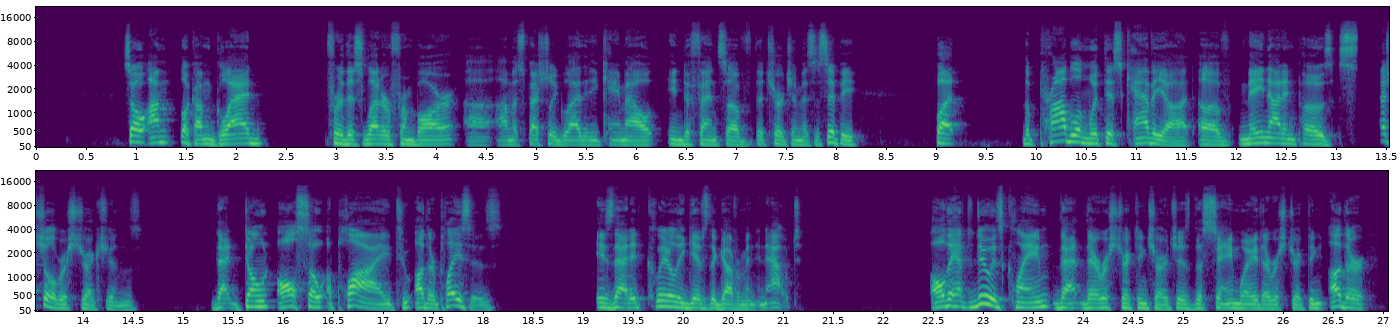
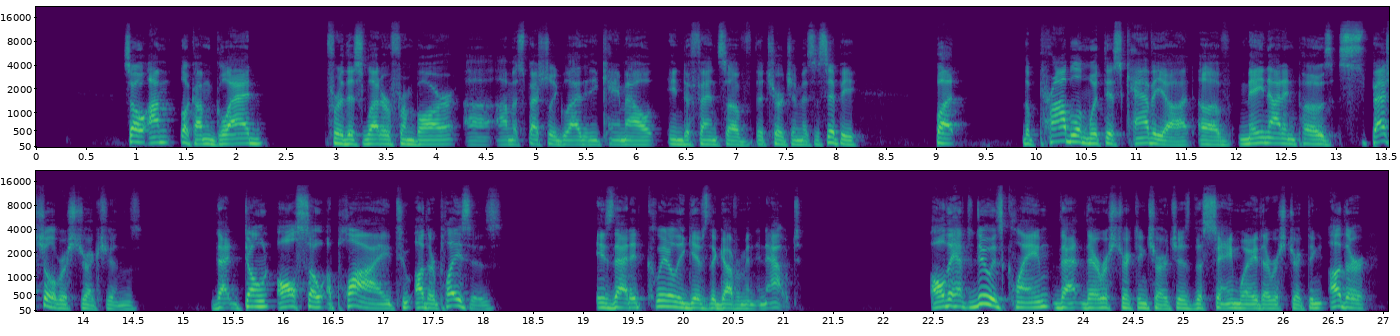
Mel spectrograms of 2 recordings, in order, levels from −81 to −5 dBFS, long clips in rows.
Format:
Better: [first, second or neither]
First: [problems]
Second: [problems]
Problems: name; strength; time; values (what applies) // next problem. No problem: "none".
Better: second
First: audio cutting out; at 13 s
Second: none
